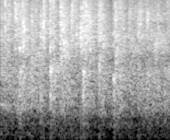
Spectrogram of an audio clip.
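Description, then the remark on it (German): A large church audience applauds steadily for Jesus, a dense wash of many hands clapping at once, loud and sustained across the whole moment with no voices standing out. “Can we give Jesus a huge hand lass uns Gott nochmal einen riesen Applaus geben.”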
